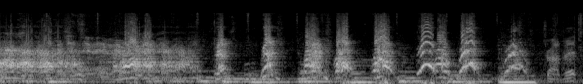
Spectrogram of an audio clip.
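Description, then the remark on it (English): A woman imitates a dog being reprimanded, letting out a rapid series of loud barks and yips after a brief stretch of murmuring, the barks coming in uneven bursts. “she's the dog. You'll hear a dog barking, and she's getting reprimanded.”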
